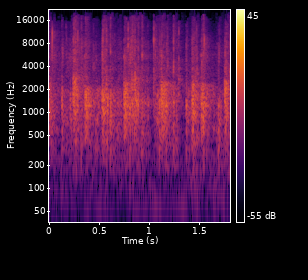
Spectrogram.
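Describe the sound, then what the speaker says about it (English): Audience applause for Dr. Makoni at a talk on the economics of AI and the Zimbabwean economy, a steady burst of many hands clapping with brief pulsing swells and no talking. "Another round of applause for Dr."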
